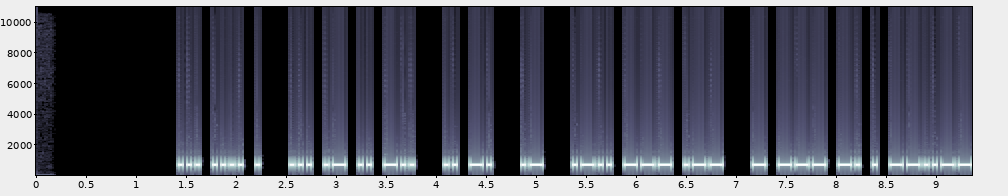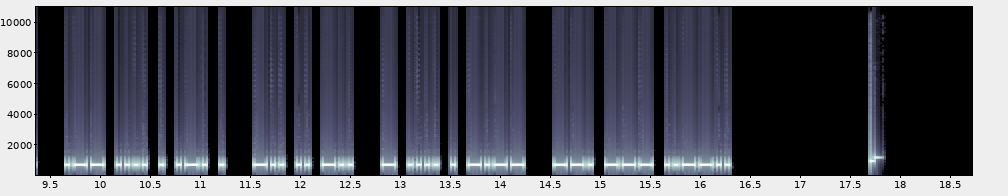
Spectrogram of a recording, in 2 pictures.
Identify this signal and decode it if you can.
Morse code, heard as a keyed tone, about 28 wpm, 700 Hz. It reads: SHE SAID IN A LOW TONE, WHERE DID THEY GO?
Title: Sentences from Top 1600 Words 28wpm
